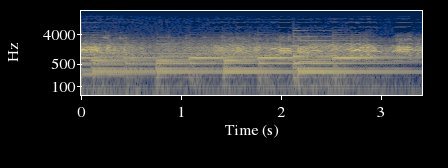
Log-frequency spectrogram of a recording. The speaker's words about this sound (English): The geese, whose ultimate destination is up the road from me, have flown throughout Sweden, Denmark and Norway and across the North Sea to our shores.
